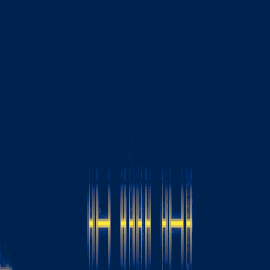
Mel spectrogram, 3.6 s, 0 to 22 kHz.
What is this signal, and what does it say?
Morse code, heard as a keyed tone, about 22 wpm, 700 Hz. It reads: AHR
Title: USA Call Sign Postfixes - 3 Letters 22wpm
